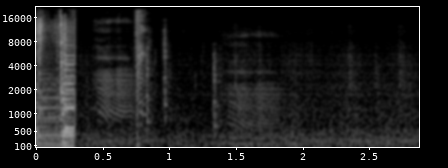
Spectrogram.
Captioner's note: baby falling honk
